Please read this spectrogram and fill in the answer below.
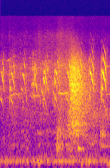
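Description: Birds chirping: many short, quick chirps following one another, with a chicken clucking among them.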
